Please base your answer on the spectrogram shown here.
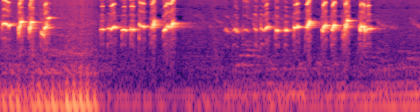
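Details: Sooty-headed bulbul song used as a lure for training birds: choppy chirping phrases split by a short lull, with a brief low rumble at the start.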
